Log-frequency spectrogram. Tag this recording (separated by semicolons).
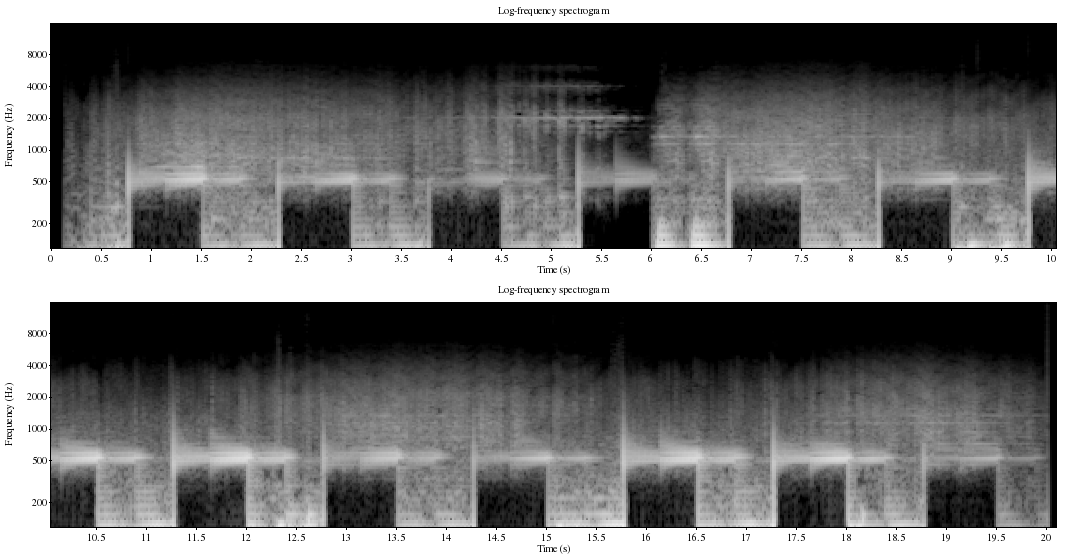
Alien; Deep; Drone; Effect; Engine; Film; Foley; Fx; Game; Movie; SciFi; Sfx; Ship; Space; Spaceship; Universe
